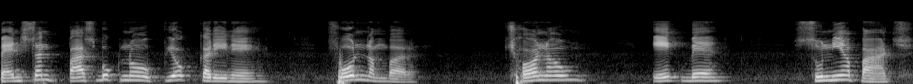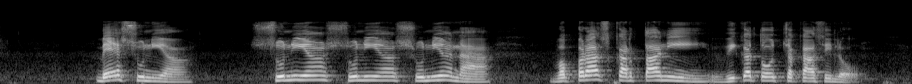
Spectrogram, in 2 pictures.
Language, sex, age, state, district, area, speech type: Gujarati, male, 60+, Gujarat, Surat, urban, read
